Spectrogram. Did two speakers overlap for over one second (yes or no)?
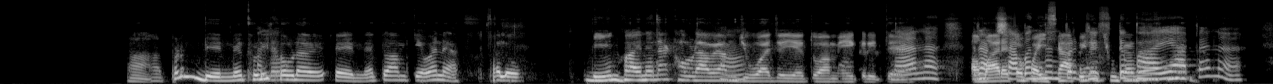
yes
